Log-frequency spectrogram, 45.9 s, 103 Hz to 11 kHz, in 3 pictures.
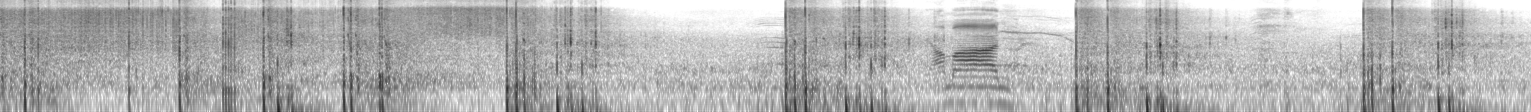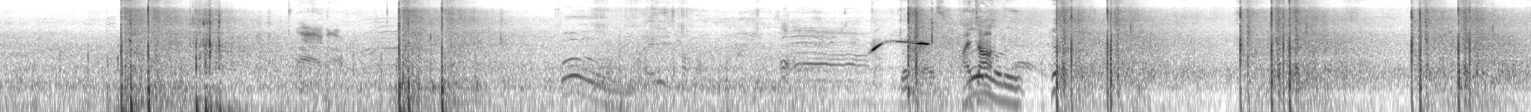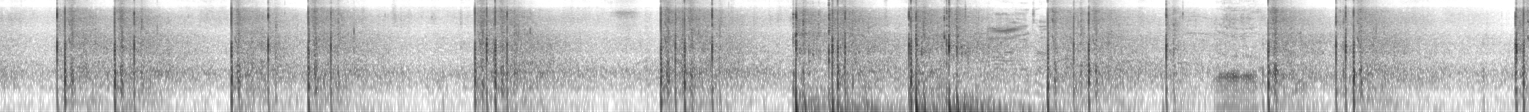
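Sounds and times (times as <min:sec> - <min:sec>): fireworks hiss: 0:00.0 - 0:05.7, 0:27.6 - 0:28.8
fireworks bangs: 0:00.0 - 0:23.1, 0:24.0 - 0:45.9.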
